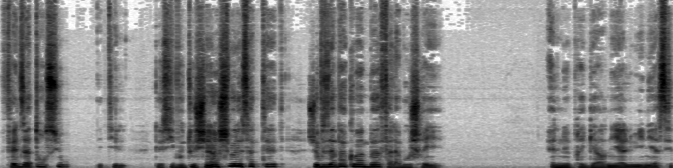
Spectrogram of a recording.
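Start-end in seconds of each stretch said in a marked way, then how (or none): 0.0-5.5 higher, firm warning; stern threat. A narrator's reading. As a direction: warn her with menace. Blacksmith threatens the freed mother. (menace sévère)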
